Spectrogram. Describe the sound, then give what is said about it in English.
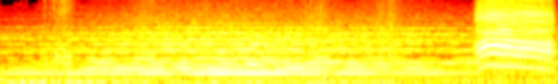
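A raven gives one loud, harsh, brief caw near the end, after a stretch of quiet background with a faint steady hum. “We'll see who's a raven now.”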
